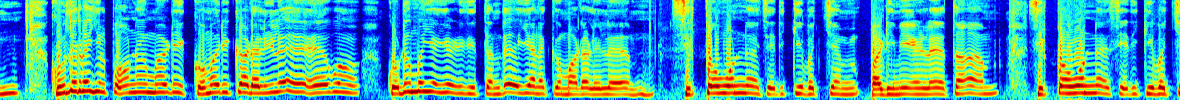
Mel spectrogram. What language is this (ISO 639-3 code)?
tam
